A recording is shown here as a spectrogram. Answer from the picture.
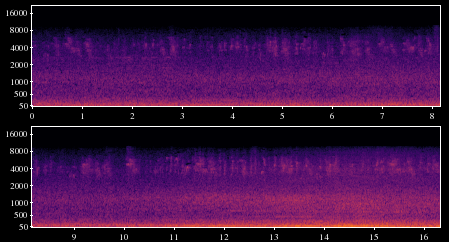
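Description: Small birds chirping and twittering in short high calls throughout, over a low rumble that grows louder in the last few seconds.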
